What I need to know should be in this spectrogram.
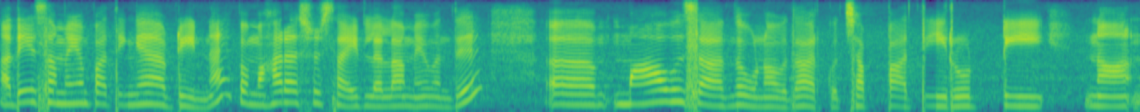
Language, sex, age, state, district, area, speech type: Tamil, female, 30-45, Tamil Nadu, Viluppuram, rural, spontaneous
